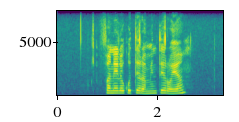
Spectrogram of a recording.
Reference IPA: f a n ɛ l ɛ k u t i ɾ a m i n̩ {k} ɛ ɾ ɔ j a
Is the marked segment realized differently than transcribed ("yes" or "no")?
yes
